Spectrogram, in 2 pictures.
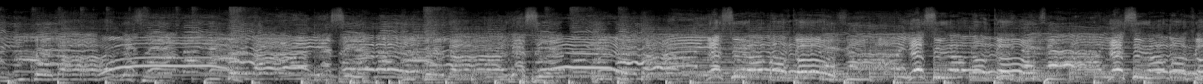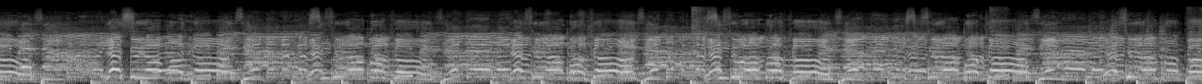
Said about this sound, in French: On acclame le Seigneur en pousse des cris de joie.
